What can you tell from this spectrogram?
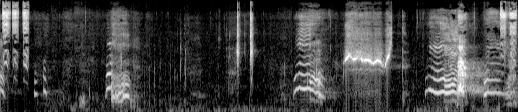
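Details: Eight-week-old puppies from Scarlett and Noeud Pap's litter, heard in short whining, wavering calls that rise and fall, several bursts spread across the clip with quiet gaps, plus a few clicks.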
